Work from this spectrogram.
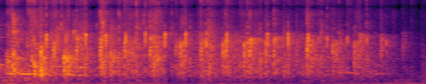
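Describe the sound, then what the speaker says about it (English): A small classroom group claps, individual hand claps standing out in a brisk uneven patter that tapers off toward the end, with a voice or two mixed in. "Give applause, Bonnie."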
